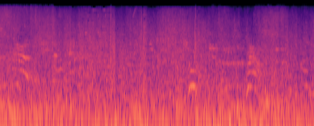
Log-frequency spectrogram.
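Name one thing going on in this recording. Metal robots crash and clang as they break apart.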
